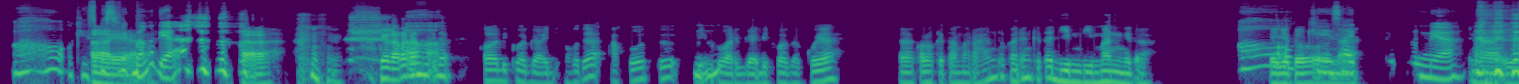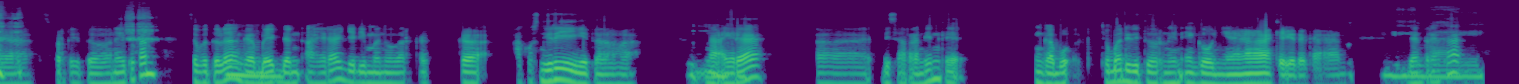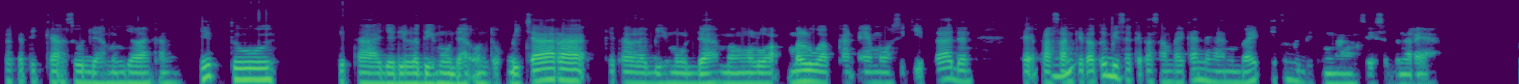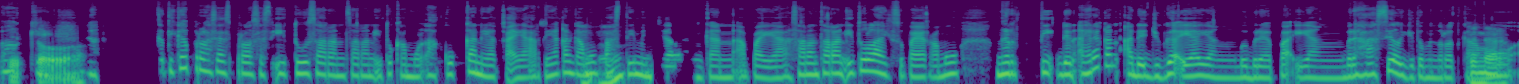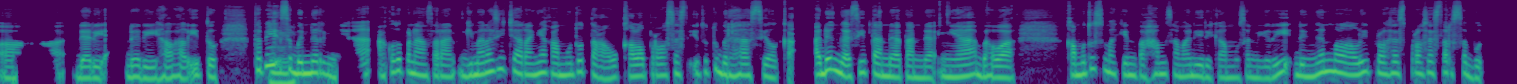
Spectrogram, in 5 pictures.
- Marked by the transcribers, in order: laugh; tapping; in English: "silent treatment"; laugh
- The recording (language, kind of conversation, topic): Indonesian, podcast, Apa yang kamu lakukan untuk mengenal diri sendiri lebih dalam?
